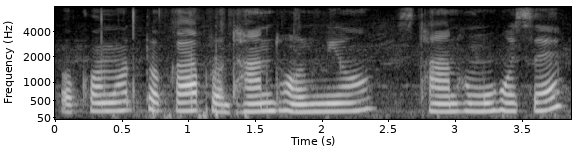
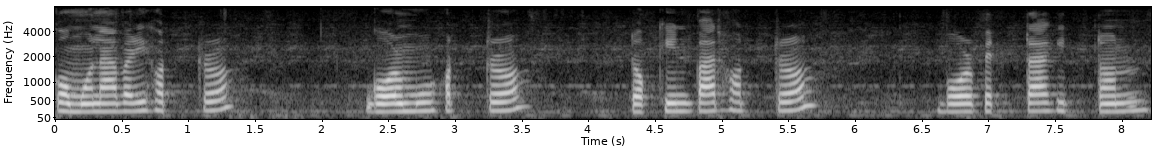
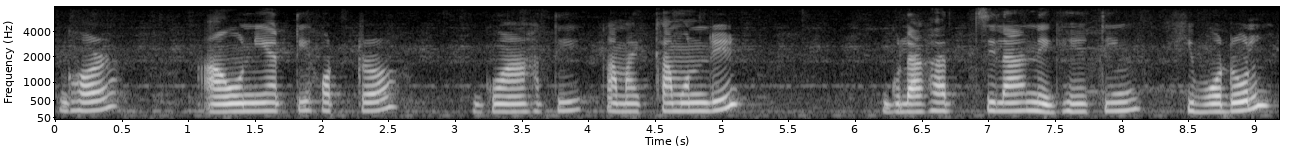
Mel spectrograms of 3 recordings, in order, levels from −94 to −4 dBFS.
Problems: constant background noise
